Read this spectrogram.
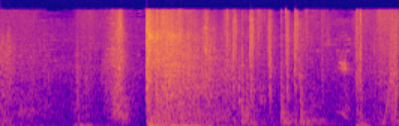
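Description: A loud blast booms and crackles.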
